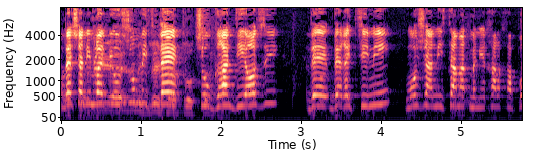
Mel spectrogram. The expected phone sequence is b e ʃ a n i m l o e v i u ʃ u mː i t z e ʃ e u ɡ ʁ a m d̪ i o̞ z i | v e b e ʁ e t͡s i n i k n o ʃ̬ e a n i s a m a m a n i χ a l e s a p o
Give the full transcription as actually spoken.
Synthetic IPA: b e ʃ a n i m l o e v i u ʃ u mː i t v e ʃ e u ɡ ʁ a n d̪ i o̞ z i | v e v e ʁ e t͡s i n i k m o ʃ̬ e a n i s a m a m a n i χ a l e χ a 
